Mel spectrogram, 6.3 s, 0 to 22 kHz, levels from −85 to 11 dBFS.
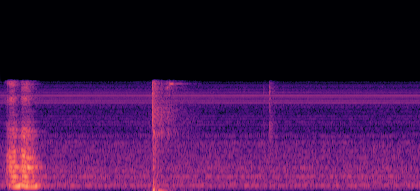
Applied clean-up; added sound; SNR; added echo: none; Keys jangling; 5 dB; reverberation time 0.3 s.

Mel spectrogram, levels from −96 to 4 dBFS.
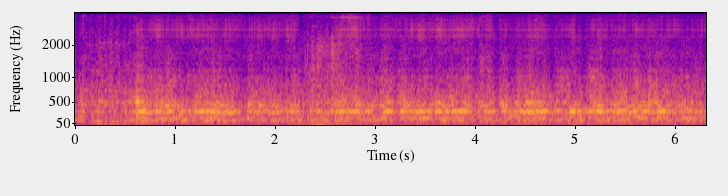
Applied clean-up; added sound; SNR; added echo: neural separator model SepFormer DNS4.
